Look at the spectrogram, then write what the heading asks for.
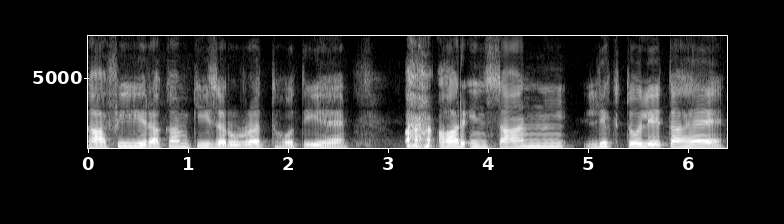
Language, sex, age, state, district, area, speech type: Urdu, male, 18-30, Bihar, Purnia, rural, spontaneous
